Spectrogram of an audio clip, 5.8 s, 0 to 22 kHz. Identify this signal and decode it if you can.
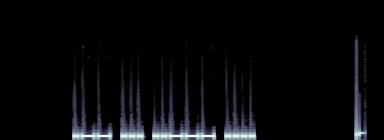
Morse code, heard as a keyed tone, about 20 wpm, 700 Hz. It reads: WS2H
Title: USA Call Signs - 4 Characters - 2x Character Spacing - 20wpm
